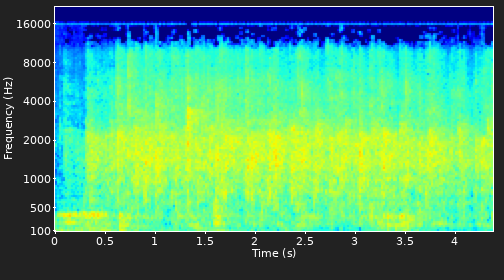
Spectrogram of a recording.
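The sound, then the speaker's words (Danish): Audience applause giving a big hand to event participants, a dense, steady wash of clapping that holds at an even loudness for about four seconds with no distinct voices. “Ja, I må gerne give dem en stor hånd.”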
